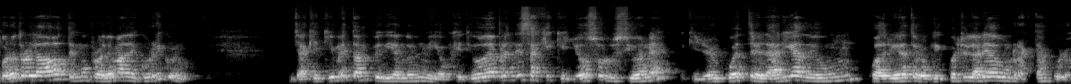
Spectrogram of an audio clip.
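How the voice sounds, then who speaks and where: A man speaks at a fairly quick pace with a Chilean accent. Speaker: teacher and education technology presenter. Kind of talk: webinar presentation. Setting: online webinar.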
